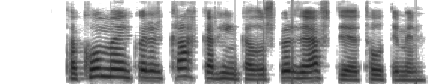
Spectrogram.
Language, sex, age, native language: Icelandic, female, 30-39, Icelandic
